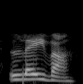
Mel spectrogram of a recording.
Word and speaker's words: Leyva: Leyva.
